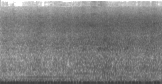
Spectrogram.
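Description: Deep steady low rumble with an even, slightly choppy cam lope and no misfire; a healthy idle on all cylinders.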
